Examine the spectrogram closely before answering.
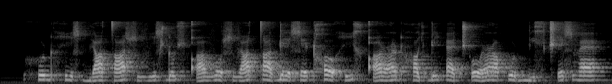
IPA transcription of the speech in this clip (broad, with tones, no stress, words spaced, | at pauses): hu˧ɖhi˧˩˧ɬbʲo˩˧˩ tˤo˩˧˩ɬ vi˩˧˩ɬɖo˧çqʼo˩˧˩ vo˧˩˧ɬve˩˧˩ tˤi˧˩˧ ɖe˧˩˧ɬ e˩˧˩ɖχo˧˩˧hi˩˧˩x qʼo˩˧˩ʕɒ˧ɖ hɒ˧˩˧çɖi˧ʔæ˧˩˧ t͡ʃʼo˧˩˧ ʕɒ˧ku˧˩˧ɖbʲe˩˧˩xt͡ʃʼe˧ɬ væ˧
